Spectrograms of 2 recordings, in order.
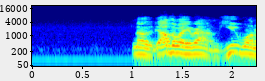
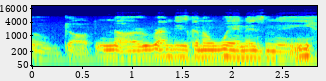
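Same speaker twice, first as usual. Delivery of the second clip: plain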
